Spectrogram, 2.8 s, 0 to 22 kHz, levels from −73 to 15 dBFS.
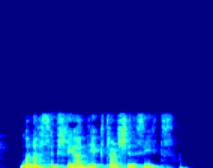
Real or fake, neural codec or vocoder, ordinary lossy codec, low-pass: fake; codec, 16 kHz, 16 kbps, FreqCodec, smaller model; MP3, 48 kbps; 7.2 kHz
